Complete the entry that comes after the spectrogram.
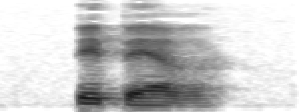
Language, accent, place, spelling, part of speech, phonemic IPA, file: French, France, Lyon, pépère, noun / adjective, /pe.pɛʁ/, LL-Q150 (fra)-pépère.wav
- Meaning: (noun) 1. affectionate name for a male, such as honey, sweetie, baby (etc.) 2. grandfather (also spelled pépé); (adjective) easy, relaxed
